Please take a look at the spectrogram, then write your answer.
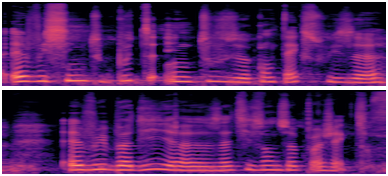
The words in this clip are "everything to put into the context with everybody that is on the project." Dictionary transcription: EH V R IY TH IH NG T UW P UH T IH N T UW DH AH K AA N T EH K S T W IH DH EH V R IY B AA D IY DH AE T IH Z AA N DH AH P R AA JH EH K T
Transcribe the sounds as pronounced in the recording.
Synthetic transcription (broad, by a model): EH V R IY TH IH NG T UW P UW T IH N T UW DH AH K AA T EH K S T W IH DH EH V R IY B AA D IY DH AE T IH Z AA N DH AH P R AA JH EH K T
